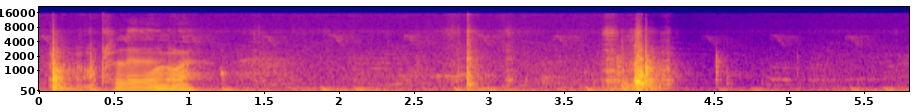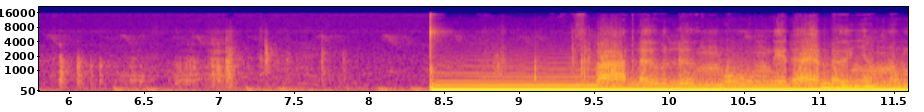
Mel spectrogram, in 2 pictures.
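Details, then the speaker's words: Bluetooth speaker amplifier fault: loud constant low hum from the woofer when powered, as the amp IC is shorted, putting -15 V on output pin 4 to the speaker (pin 3 -18 V, pin 5 +21 V); IC to be replaced. "អញ្ចឹងមានន័យថា IC ហ្នឹងភ្លើងវាឆ្លងដោយសារវាឆ្លងមកចូលទៅជើងទី4វានេះបាទចូលទៅខាង speaker របស់វាហ្នឹងមាន15 វ៉ុលដកបាទអញ្ចឹងវាធ្វើឲ្យ speaker ហ្នឹងឮសំឡេងងូងបាទ"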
